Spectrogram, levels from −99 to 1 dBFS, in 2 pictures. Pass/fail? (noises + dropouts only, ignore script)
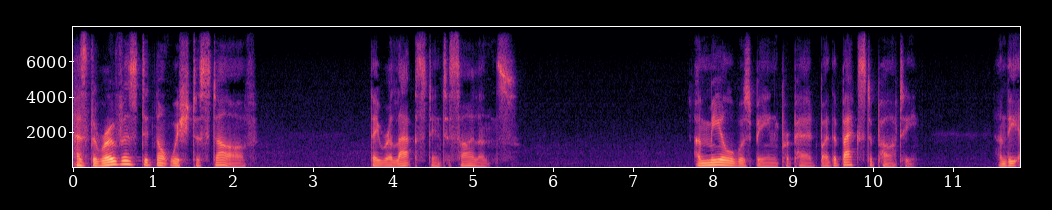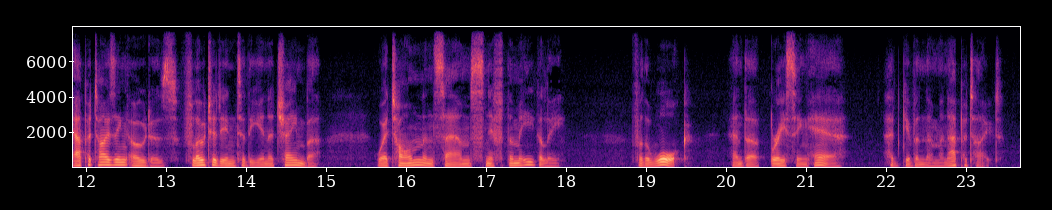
pass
